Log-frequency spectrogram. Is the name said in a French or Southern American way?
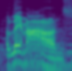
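Southern American. The name is said with a Southern American pronunciation. "the redneck, you know, where I'm from, the Southern American Le Mans"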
